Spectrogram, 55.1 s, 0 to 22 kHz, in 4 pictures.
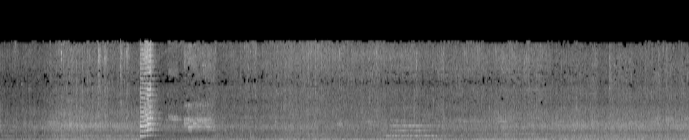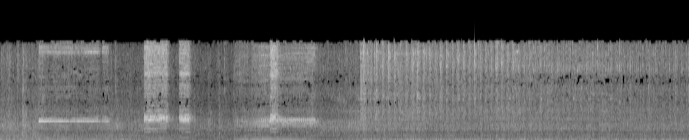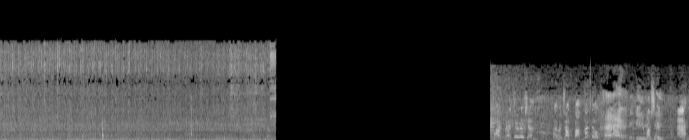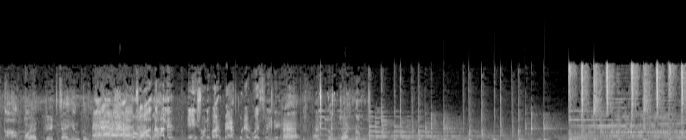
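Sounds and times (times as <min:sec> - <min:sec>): street traffic: 0:00.0 - 0:33.1, 0:37.4 - 0:55.0
vehicle horns honking: 0:01.9 - 0:04.4, 0:07.3 - 0:10.3, 0:13.0 - 0:20.3.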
